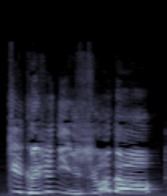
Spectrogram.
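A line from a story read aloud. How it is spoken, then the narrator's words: Excited shout. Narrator (Chinese): 小阎王精神又一振，大叫道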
